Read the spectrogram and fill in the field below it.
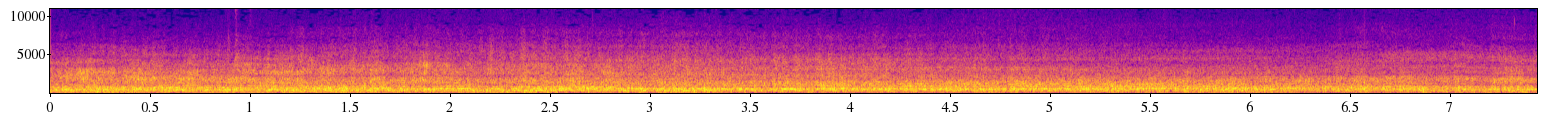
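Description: A sea rescue helicopter flies over as the Lough Riordan ferry comes in: a loud, steady drone fills the air overhead, a continuous engine and rotor roar holding constant throughout with no break or fade, dominant.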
